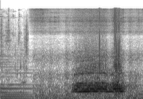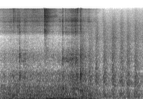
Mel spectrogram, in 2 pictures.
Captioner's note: train whistle blows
